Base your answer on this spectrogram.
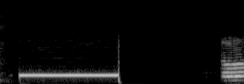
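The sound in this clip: A telephone call is placed and the line rings: a single steady, mid-pitched ringback tone lasts about a second, then silence follows. A voice then picks up and starts talking.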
